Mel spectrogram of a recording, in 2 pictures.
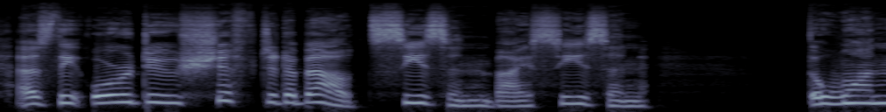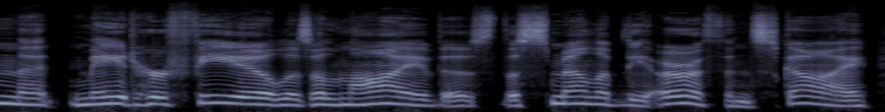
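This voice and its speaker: A woman narrating a scripted story as an audiobook, in a measured, literary storytelling manner. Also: medium pitch, dry recording, clean studio sound.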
